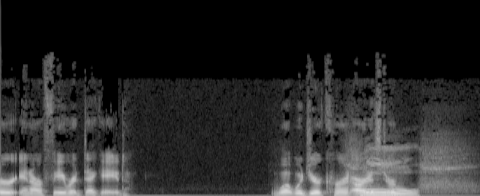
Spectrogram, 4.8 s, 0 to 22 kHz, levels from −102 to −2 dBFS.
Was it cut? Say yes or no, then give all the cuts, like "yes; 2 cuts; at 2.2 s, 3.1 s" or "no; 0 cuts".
yes; 1 cut; at 2.7 s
